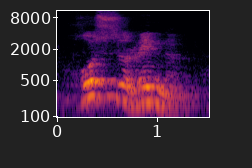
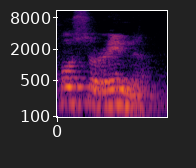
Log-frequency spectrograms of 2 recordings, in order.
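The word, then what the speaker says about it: خُسْر: dhammas or two kasras, if you stop you don't pronounce the sound of noon, you pronounce khusr. Okay? But if you want to continue, you can pronounce khusrin.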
